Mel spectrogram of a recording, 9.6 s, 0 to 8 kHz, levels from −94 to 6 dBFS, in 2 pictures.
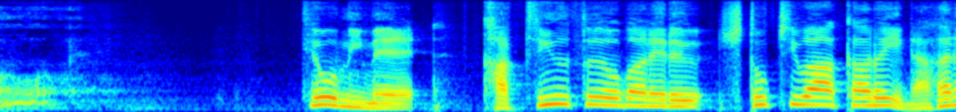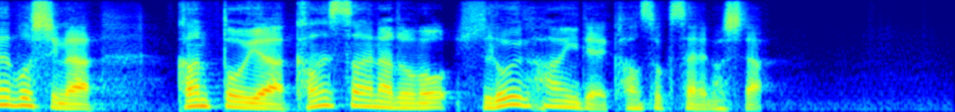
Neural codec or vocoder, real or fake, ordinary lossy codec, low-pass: codec, 16 kHz, 1 kbps, FunCodec, trained on LibriTTS, 50 frames a second; fake; none; none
